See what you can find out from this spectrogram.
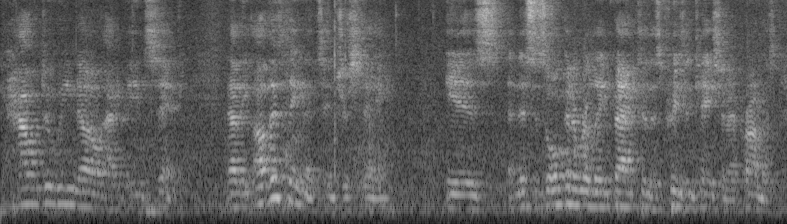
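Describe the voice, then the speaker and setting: A man with an American accent talks at a fairly quick pace and fairly high pitch, with ordinary pitch variation. Audible room echo and noticeable background noise are present. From US Northeast, New Jersey. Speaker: data scientist giving a lecture. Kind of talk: lecture. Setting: stage with audience.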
